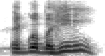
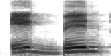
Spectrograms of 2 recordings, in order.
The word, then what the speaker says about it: Igbinoghene: Iguabahini? No. Okay. Noah Igbinogany. Noah Igbinogany. There you go. That's not too bad.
